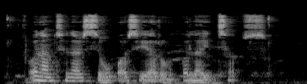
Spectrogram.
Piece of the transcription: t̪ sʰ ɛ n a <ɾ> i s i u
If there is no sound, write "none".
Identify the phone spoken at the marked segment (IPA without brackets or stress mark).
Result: ɾ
